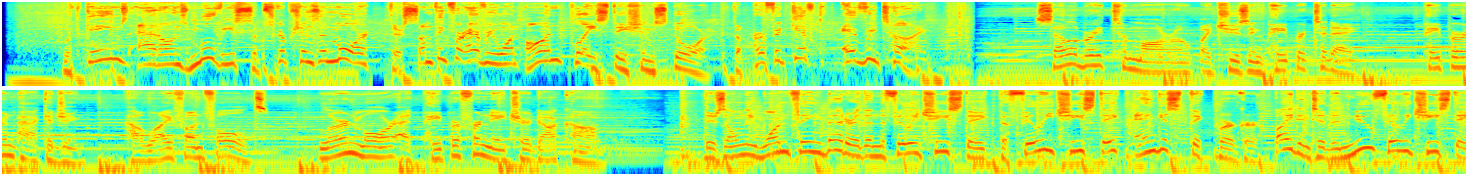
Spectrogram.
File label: millennial young male voice over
